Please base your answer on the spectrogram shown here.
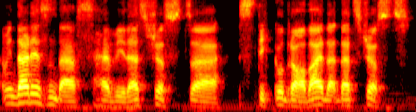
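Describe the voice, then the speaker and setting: A man's voice: mid-range voice, lively intonation, normal speed, fairly bright tone, faint music behind. A man from Norway with a Norwegian accent, rambling through a casual panel chat with many fillers and restarts.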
